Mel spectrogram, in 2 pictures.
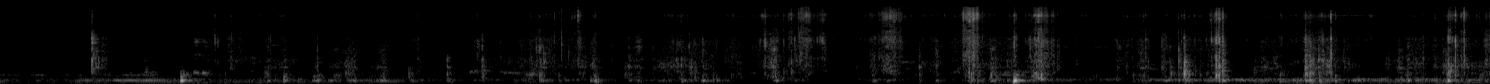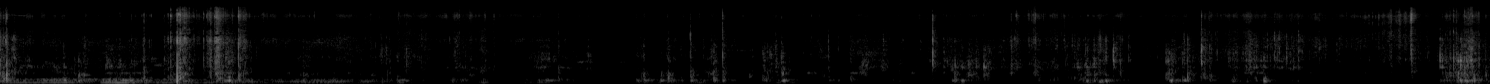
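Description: Clear plastic wrapping crinkling and rustling as hands handle plastic-wrapped blocks in a cardboard box: irregular crackles and rustles throughout, the sharpest about ten seconds in.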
